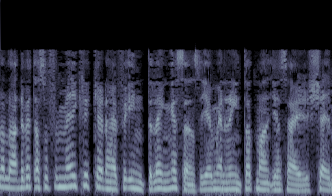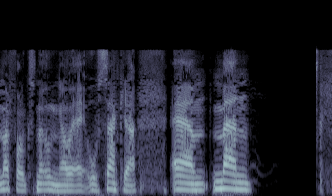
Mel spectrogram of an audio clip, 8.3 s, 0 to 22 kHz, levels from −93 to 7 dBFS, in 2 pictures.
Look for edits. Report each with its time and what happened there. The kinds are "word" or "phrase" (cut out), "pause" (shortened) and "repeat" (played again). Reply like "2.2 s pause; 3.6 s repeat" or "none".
none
